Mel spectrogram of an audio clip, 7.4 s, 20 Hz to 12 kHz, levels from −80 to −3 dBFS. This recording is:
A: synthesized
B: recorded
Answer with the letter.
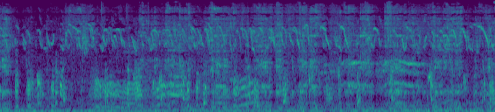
A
